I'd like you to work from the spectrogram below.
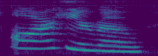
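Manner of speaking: loud, very slow cheer; shouting. A narrator's reading. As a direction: cheer it out slowly. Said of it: "shouted the boys".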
